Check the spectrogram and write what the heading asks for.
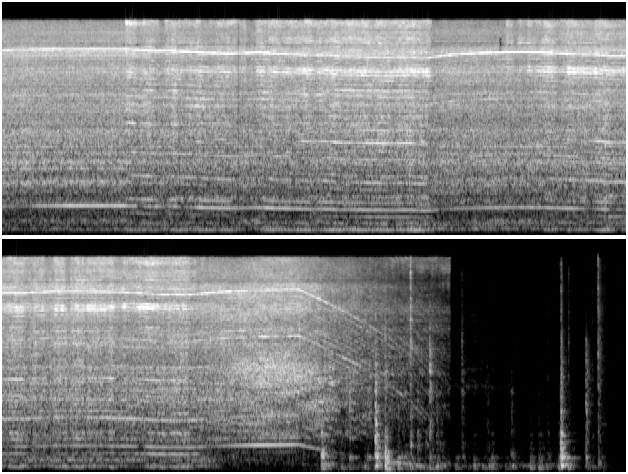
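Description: Handheld rotary tool with a cutting wheel running at high speed, a steady high whine, as it cuts a slot into the head of a stuck old hinge screw so that a flat screwdriver can get a grip on it. The motor spins down with a falling whine about three-quarters of the way through, and a few light clicks of metal on metal follow.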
